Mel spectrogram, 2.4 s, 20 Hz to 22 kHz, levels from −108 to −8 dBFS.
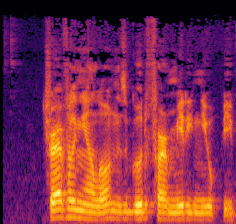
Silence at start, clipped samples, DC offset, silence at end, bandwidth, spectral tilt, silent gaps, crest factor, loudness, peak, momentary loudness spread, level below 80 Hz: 0.45 s; under 0.1%; under 0.1%; 0 s; 16.5 kHz; -5 dB/octave; none; 20 dB; -20 LUFS; -2 dBFS; 7 LU; -62 dBFS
